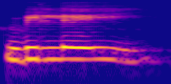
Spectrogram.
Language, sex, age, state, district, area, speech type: Odia, female, 60+, Odisha, Nayagarh, rural, read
